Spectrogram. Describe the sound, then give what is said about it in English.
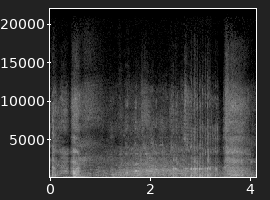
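A person mimics the snoring of a turtle that came out of the water and fell asleep in the sunshine, making a few rough, raspy breaths in a row, fairly loud and sustained, with a short sharp snort near the start and no speech. “This turtle comes out of the water. He's just sitting there. He's in the sunshine. And he falls asleep.”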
